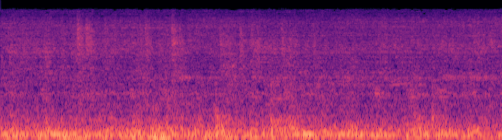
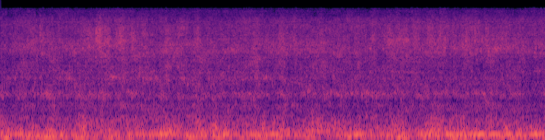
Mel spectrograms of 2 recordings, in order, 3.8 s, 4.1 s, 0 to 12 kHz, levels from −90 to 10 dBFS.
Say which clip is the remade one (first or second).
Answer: second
